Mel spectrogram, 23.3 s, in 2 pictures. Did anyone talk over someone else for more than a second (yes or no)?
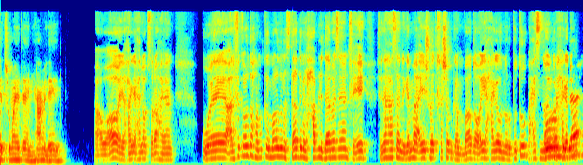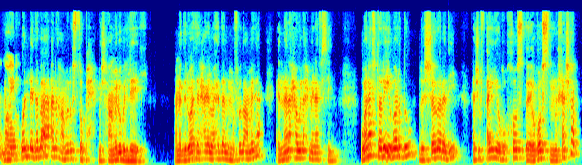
yes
